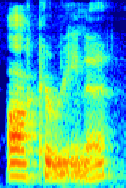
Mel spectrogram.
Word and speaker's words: Ocarina: Let me state for the record, I have always and will always want to say Ocarina of Time, but I have since learned that that is not correct. Ocarina is the correct pronunciation, and whatever.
